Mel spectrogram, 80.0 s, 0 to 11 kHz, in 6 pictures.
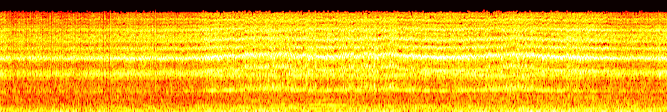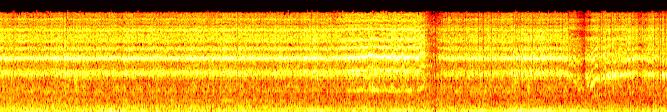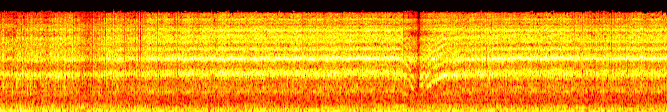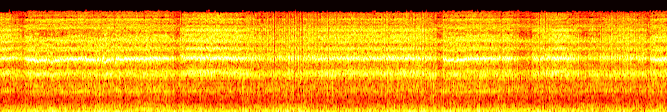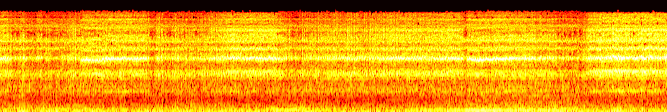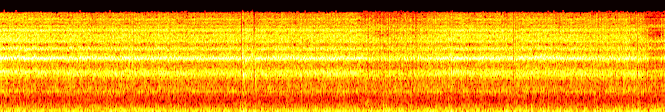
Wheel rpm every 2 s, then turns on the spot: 160, 160, 160, 160, 160, 160, 160, 160, 160, 160, 170, 170, 130, 150, 160, 160, 160, 130, 160, 160, 160, 160, 160, 160, 160, 160, 160, 160, 160, 160, 160, 160, 160, 160, 160, 160, 160, 160, 160, 160.
none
